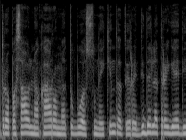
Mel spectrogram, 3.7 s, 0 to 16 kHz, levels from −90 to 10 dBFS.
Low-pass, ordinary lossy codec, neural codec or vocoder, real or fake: 14.4 kHz; MP3, 96 kbps; none; real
